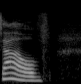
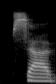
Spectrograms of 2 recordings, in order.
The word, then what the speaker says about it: salve: freaking out and going I thought that word was pronounced salv it is um in in the UK and parts of the US but uh Sav is also an acceptable pronunciation um you have probably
